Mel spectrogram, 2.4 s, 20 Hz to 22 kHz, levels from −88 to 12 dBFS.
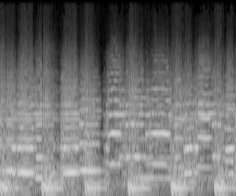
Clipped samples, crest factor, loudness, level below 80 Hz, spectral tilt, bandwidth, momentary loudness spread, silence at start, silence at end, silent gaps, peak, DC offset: under 0.1%; 8 dB; -8 LUFS; -38 dBFS; -6 dB/octave; 10.5 kHz; 2 LU; 0 s; 0 s; none; 0 dBFS; under 0.1%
